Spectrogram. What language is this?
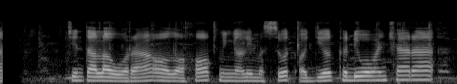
Sundanese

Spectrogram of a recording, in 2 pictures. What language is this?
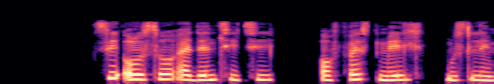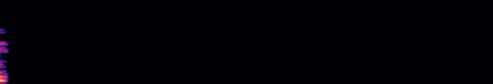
English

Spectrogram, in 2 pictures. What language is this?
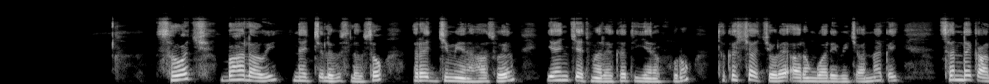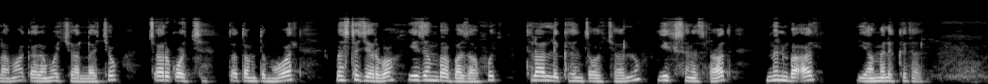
Amharic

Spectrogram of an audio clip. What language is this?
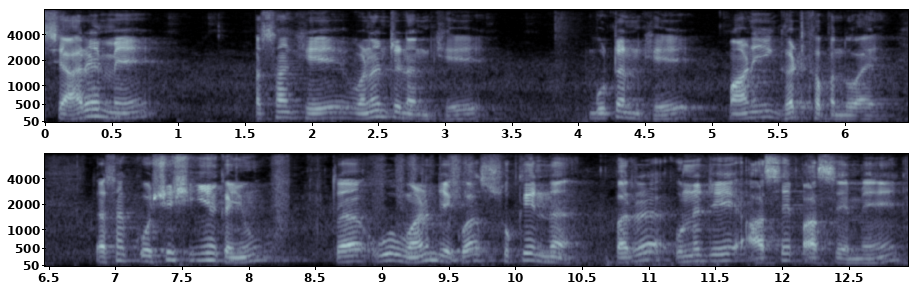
Sindhi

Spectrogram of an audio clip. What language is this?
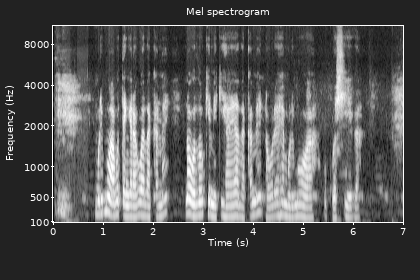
Kikuyu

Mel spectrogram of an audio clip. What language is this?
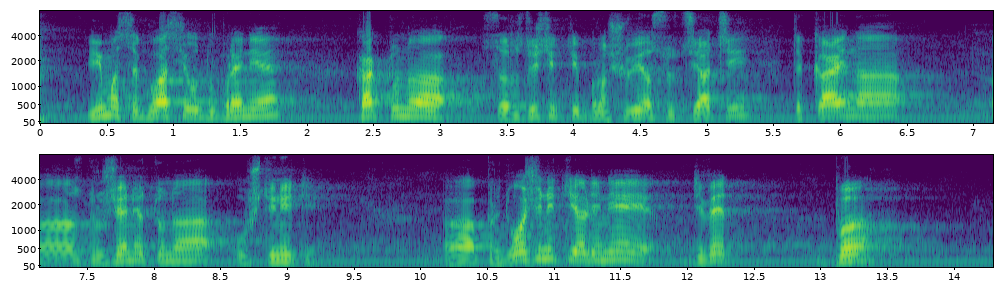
Bulgarian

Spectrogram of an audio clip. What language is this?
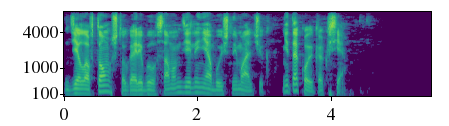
Russian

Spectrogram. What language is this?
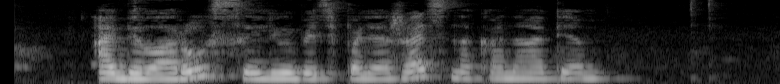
Belarusian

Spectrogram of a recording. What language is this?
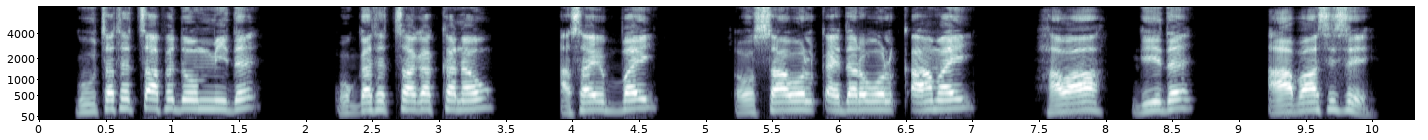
Dawro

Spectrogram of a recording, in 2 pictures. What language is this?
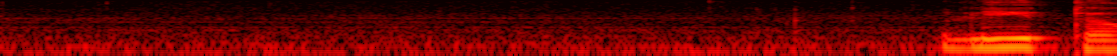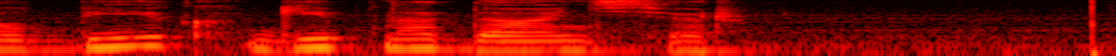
Russian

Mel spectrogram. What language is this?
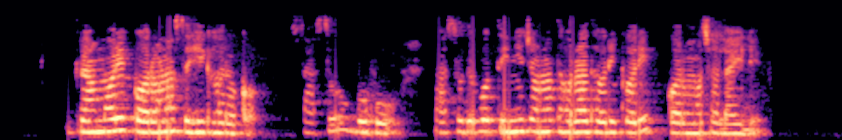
Odia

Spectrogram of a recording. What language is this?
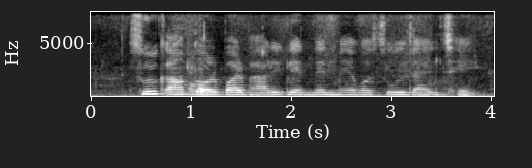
Maithili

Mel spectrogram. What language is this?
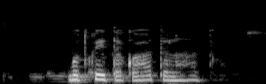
Kinyarwanda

